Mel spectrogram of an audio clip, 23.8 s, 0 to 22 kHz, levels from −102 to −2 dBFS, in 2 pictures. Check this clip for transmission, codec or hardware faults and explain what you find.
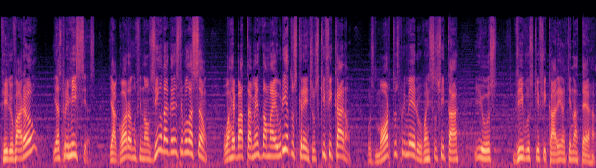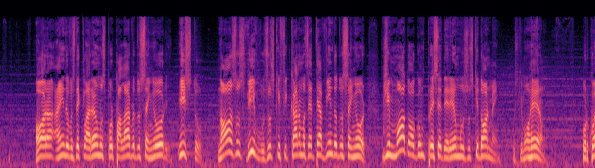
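Nothing in the sound here points to any transmission, codec or hardware trouble, so there's nothing to flag.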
